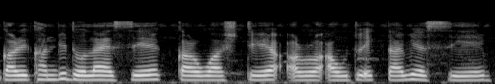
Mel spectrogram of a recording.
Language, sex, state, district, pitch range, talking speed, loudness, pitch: Nagamese, female, Nagaland, Dimapur, 200-215 Hz, 155 wpm, -15 LUFS, 205 Hz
